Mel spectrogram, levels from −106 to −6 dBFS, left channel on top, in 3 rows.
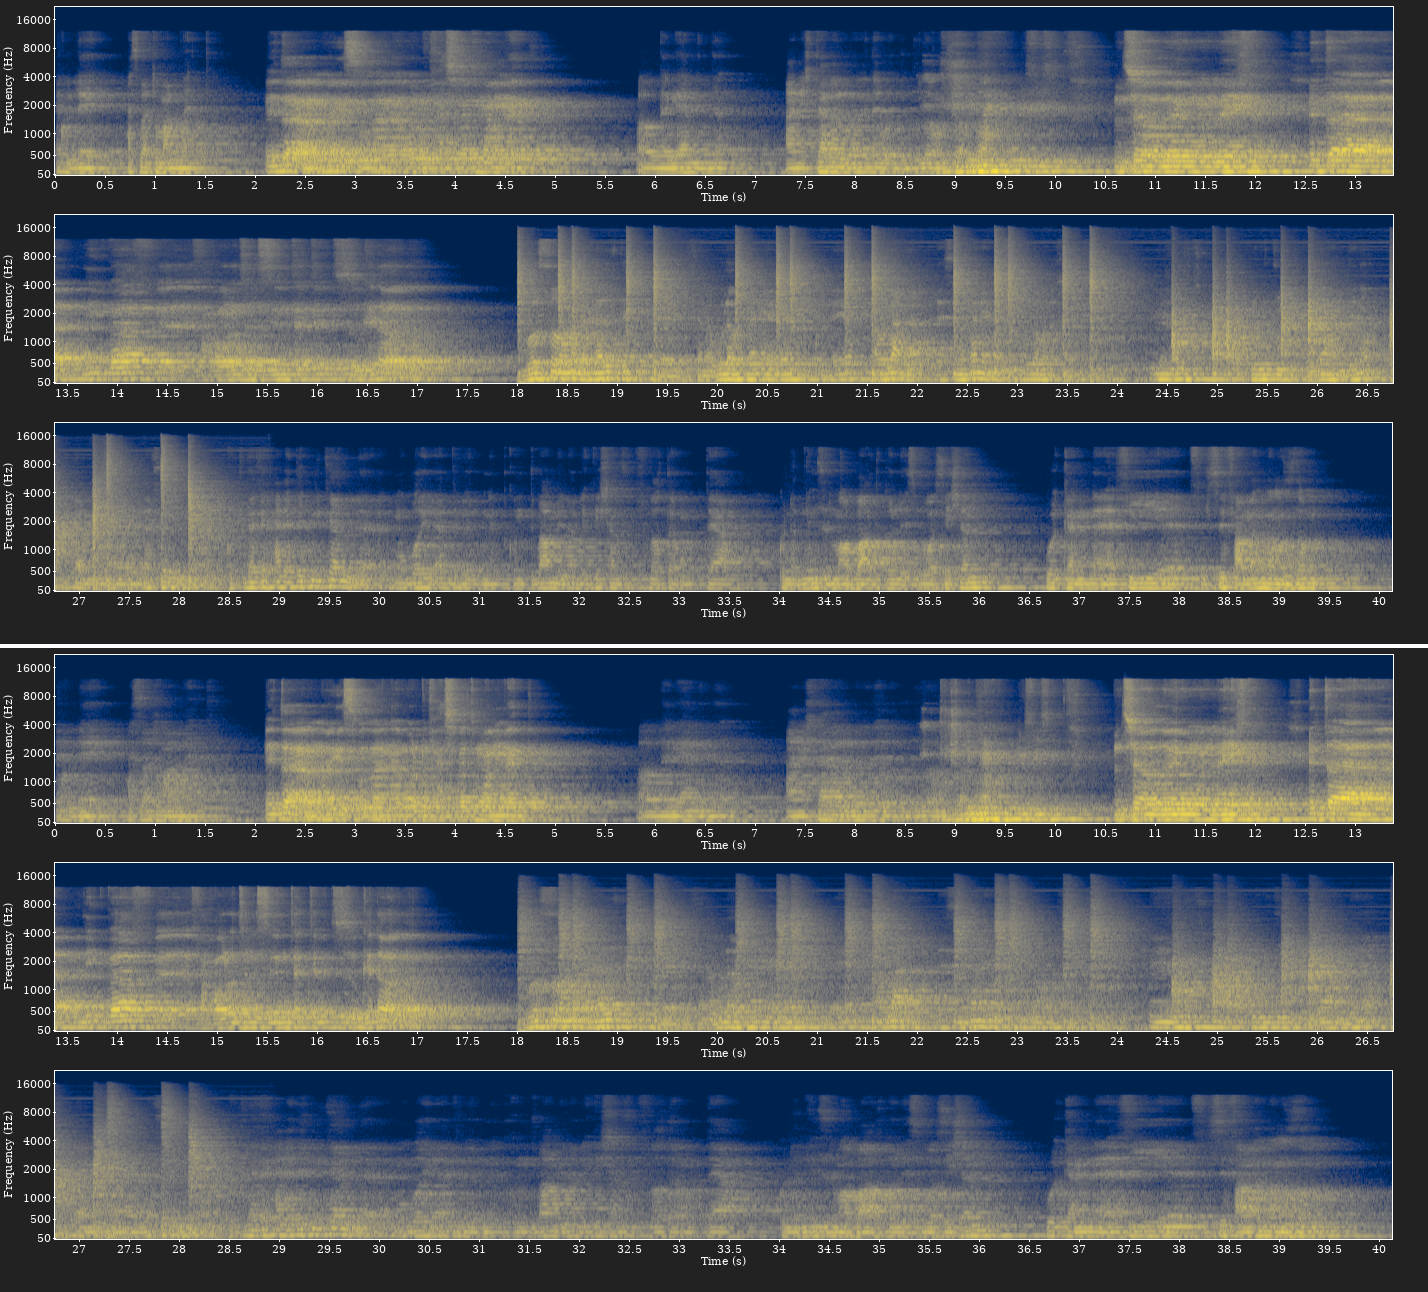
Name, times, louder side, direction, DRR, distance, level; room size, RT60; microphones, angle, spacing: voice 1, 0.0-1.5 2.5-2.6 5.8-6.8 7.3-9.4 18.0-23.8 24.4-24.8 25.2-26.7 26.9-33.6 34.0-36.1 36.7-39.4, left 3 dB, 45° left, 0 dB, 0.3 m, -28 dB
voice 2, 2.1-4.7 8.8-10.2 10.6-17.1 24.3-24.7, right 1 dB, 70° right, -1 dB, 0.9 m, -22 dB
sound 1, 18.0-18.7 19.1-19.6 20.2-20.9 21.3-21.8 22.4-22.5 22.8-23.1 23.4-24.0 24.5-25.3 25.6-26.2 26.7-27.4 27.8-28.4, left 2 dB, 80° left, 0.7 m, -31 dB
4.6 x 4.3 x 5.1 m, 2.5 s
head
